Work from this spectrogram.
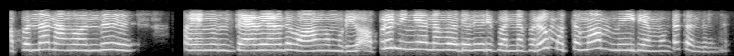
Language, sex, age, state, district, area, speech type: Tamil, female, 30-45, Tamil Nadu, Thoothukudi, rural, conversation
